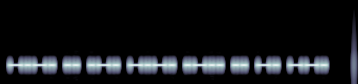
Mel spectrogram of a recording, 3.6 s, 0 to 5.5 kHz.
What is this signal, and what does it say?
Morse code, heard as a keyed tone, about 30 wpm, 600 Hz. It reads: CIRCLING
